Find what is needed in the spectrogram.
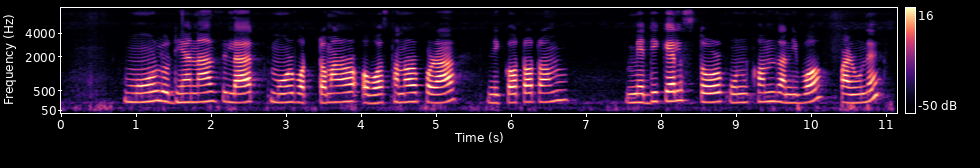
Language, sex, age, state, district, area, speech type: Assamese, female, 30-45, Assam, Jorhat, urban, read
